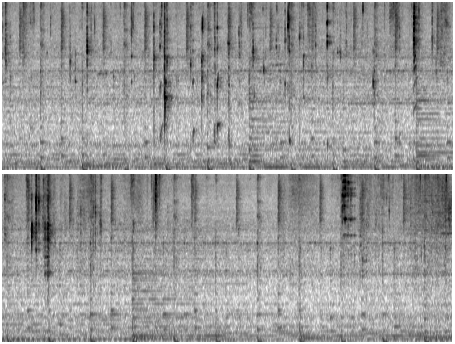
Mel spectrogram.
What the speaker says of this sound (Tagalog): Sunod naman, lagyan ko lang siya ng ketchup.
